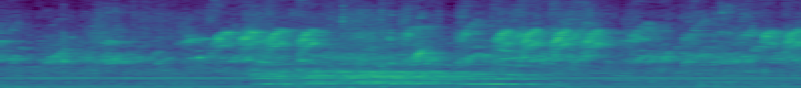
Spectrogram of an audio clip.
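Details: Pair of Gouldian finches, a rare mutation, kept as pets, giving quick, high, thin chirps in rapid bursts, with a lower drawn-out call rising briefly midway, over a steady electrical hum.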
